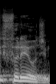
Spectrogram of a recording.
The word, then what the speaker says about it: Freud: Se escreve freud, mas a gente fala freud, né?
